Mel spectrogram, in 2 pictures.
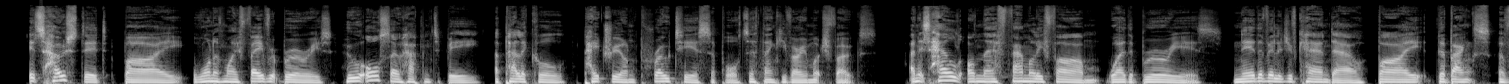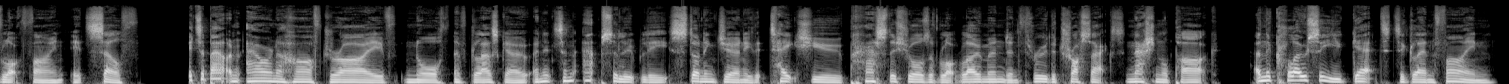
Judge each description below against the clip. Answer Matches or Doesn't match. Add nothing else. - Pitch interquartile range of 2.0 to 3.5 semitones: Doesn't match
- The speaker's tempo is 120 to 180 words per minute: Matches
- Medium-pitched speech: Doesn't match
